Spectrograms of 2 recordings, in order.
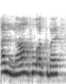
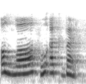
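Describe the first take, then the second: First: The L in Allah sounds light and thin. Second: The L in Allah sounds heavy and full. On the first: The speaker calls it wrong. "इसको अगर हम बारीक करके पढ़ेंगे" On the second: The speaker calls it right. "तो हमने भारी करके पढ़ना है।"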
